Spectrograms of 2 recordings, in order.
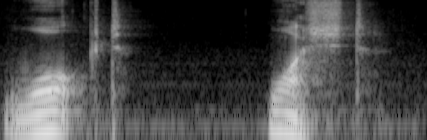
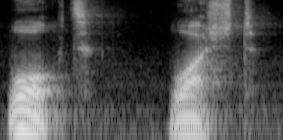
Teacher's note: So the T is after voiceless sounds.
